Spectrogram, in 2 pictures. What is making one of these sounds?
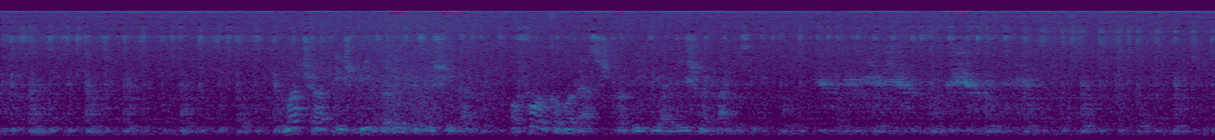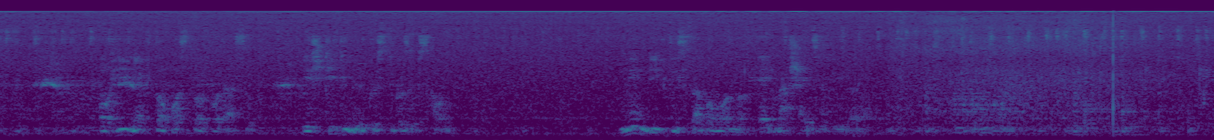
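A television plays a programme nearby.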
